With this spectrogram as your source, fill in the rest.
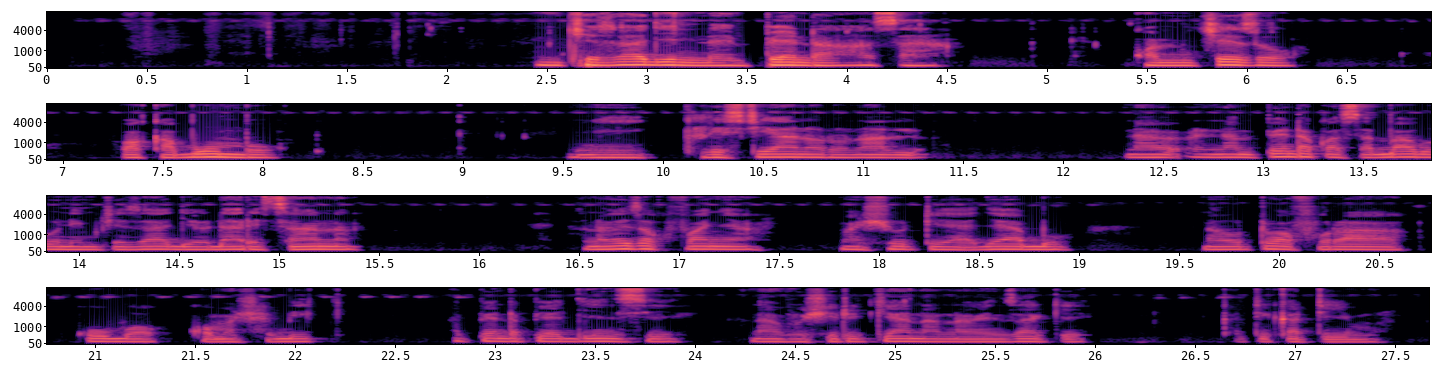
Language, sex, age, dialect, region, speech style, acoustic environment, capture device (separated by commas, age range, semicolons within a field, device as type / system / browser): Swahili, male, 18-24, Kenya - Nairobi Sheng-influenced, Kenya, happy, nature, mobile / Linux / Chrome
